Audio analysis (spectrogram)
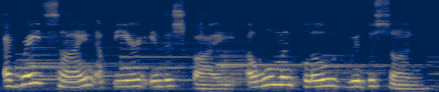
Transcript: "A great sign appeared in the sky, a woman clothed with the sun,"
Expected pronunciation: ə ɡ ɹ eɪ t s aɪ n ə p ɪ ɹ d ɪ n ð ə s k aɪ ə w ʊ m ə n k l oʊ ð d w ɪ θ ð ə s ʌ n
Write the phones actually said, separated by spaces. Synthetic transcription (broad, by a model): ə ɡ ɹ eɪ t s aɪ n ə p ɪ ɹ d ɪ n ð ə s k aɪ ə w ʊ m ə n k l oʊ ð d w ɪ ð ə s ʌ n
